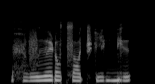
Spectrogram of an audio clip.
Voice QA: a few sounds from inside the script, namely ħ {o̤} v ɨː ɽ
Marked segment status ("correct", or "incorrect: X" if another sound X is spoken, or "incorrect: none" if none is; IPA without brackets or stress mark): correct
